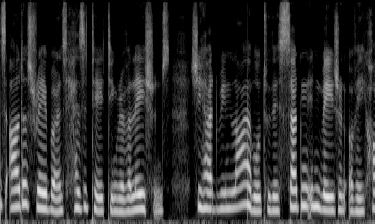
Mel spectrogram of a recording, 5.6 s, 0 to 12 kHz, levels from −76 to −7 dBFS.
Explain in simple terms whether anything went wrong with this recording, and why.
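From 3.16 to 3.70 s the speech abruptly drops to about half its level, then recovers. The likely cause is one channel dropping out of a stereo recording.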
